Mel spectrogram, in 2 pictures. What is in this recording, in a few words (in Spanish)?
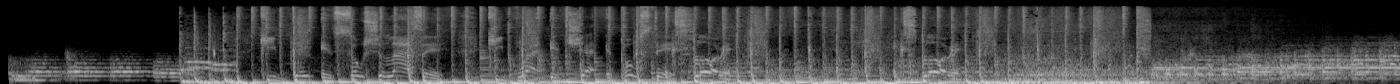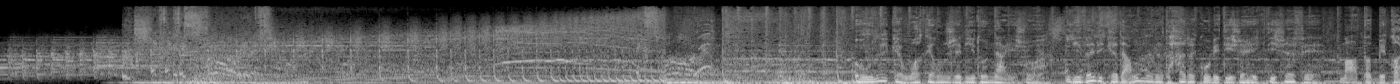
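comercial, Argentina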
